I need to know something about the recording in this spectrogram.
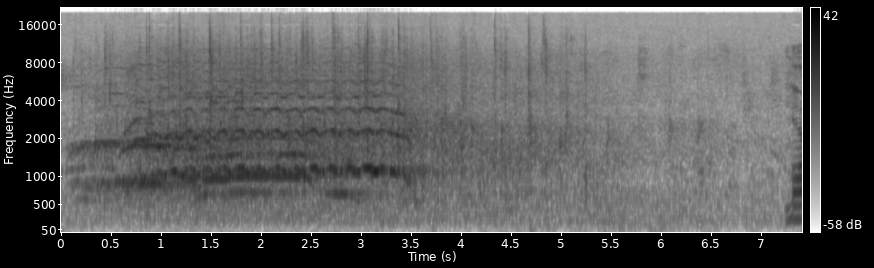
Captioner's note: applause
